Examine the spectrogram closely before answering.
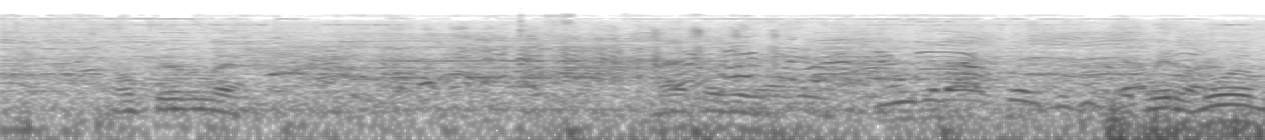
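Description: Young women call out and cheer outdoors.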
